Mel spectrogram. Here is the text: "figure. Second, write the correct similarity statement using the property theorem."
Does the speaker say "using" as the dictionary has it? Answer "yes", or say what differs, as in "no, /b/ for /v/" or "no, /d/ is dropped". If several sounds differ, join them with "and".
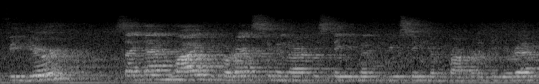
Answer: no, /s/ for /z/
